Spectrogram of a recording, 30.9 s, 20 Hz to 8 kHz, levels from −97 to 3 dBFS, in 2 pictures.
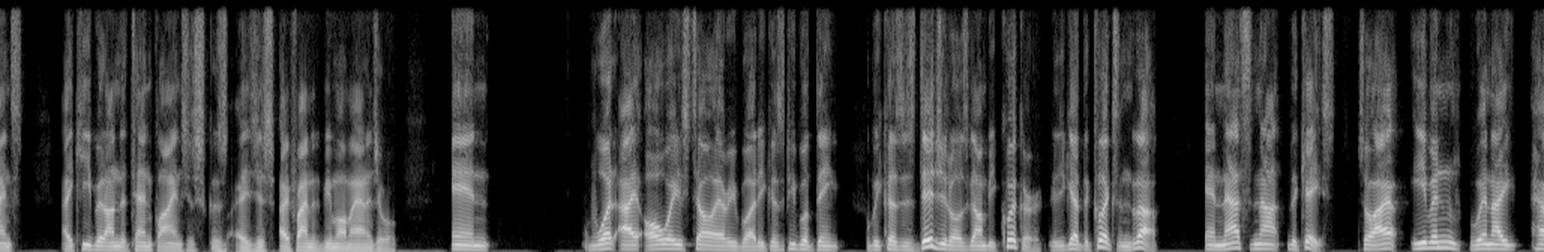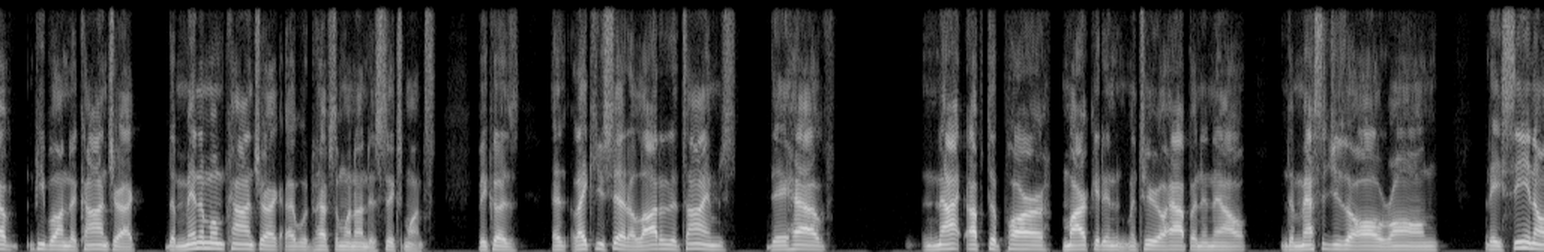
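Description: Speech recording, with no audible technical faults anywhere in the clip.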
